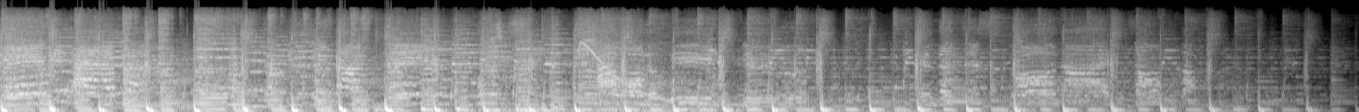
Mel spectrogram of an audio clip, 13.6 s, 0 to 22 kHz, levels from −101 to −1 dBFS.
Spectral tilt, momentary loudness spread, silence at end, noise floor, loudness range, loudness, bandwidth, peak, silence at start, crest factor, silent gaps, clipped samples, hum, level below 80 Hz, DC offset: -5 dB/octave; 14 LU; 0.45 s; -41 dBFS; 11 LU; -14 LUFS; 16 kHz; 0 dBFS; 0 s; 14 dB; none; 0.7%; none; -20 dBFS; under 0.1%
